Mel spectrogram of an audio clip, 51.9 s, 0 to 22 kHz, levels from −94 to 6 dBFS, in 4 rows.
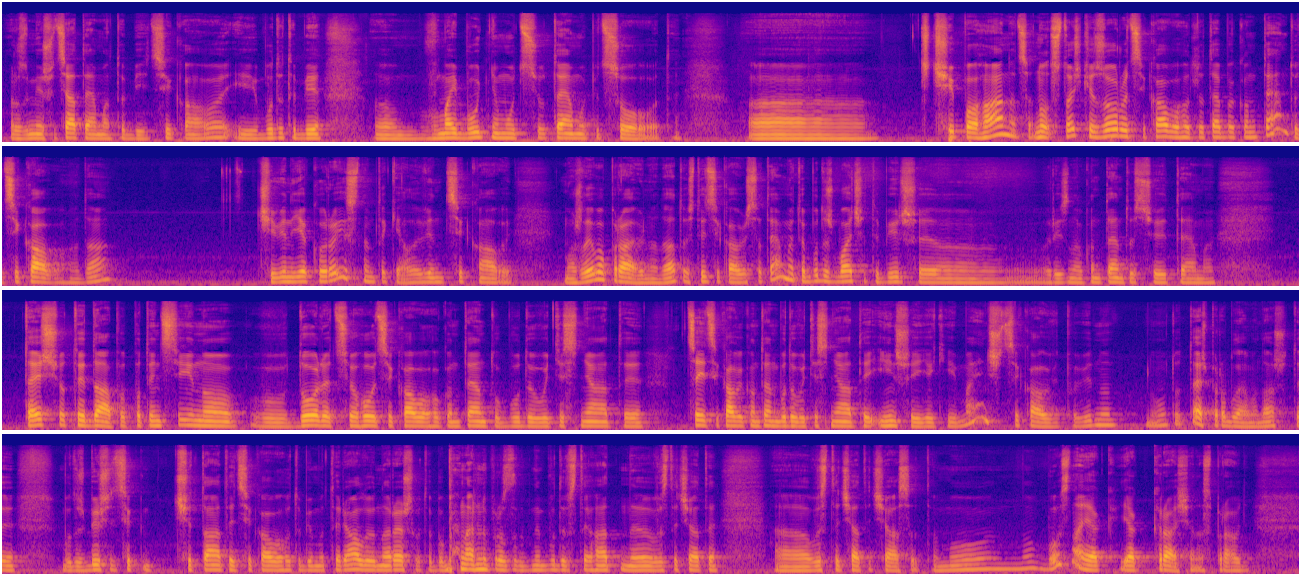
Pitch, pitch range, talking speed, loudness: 125 Hz, 115-135 Hz, 125 wpm, -20 LUFS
